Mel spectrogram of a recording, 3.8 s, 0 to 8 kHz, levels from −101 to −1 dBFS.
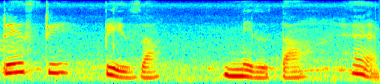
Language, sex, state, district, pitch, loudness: Hindi, female, Haryana, Rohtak, 205 Hz, -17 LUFS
